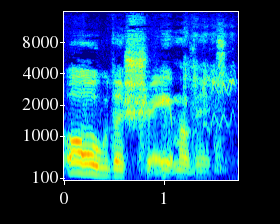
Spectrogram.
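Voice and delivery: slow, hammed-up lament; mock shame. A narrator's reading. Proud engine lamenting his dirty coal trucks. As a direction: wail about the shame. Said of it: "he grumbled".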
